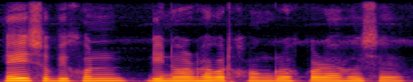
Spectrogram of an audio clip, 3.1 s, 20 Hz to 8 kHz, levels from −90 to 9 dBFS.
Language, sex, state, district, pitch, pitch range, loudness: Assamese, male, Assam, Sonitpur, 180 Hz, 180-195 Hz, -17 LUFS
